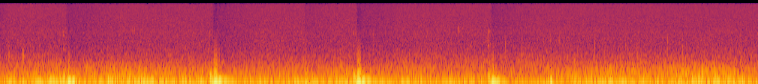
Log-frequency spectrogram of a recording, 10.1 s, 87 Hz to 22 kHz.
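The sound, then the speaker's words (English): Dull, low thumps repeat roughly every two seconds, about five in all, muffled and subtle over a steady low rumbling hum, as banging on a tree travels almost 100 feet through the ground into a hydrophone. “started banging on a tree. And you could hear the sound passing through the ground into the hydrophone”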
